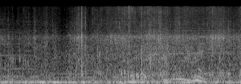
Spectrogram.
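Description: A hooked bluegill splashing and thrashing at the water's surface as it is reeled in toward the bank, in a burst that starts a little under a second in and lasts about a second.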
